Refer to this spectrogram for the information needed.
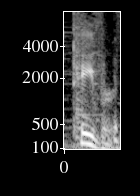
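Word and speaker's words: Tavares: T-A-V-R-E-S. I know it looks like Tavres, but it's Taver. – It's Tavers? – Like Fitre. – Yeah, think of a tavern, and that's how you pronounce it.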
